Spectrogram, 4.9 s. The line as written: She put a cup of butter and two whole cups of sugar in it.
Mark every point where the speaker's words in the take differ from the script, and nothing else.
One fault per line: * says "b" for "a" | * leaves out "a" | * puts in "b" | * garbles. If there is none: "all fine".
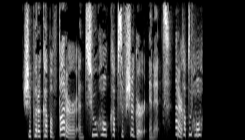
* garbles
